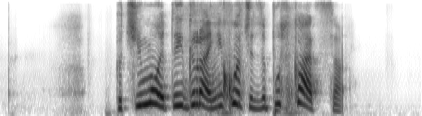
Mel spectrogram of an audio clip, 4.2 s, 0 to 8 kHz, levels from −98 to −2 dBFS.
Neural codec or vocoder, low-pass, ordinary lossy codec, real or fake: codec, 16 kHz, 2 kbps, X-Codec, HuBERT features, trained on balanced general audio; 7.2 kHz; none; fake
